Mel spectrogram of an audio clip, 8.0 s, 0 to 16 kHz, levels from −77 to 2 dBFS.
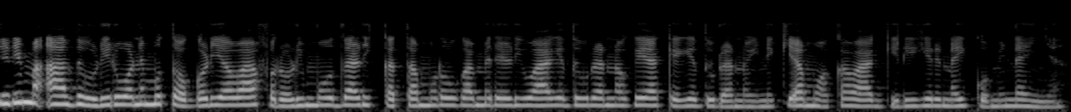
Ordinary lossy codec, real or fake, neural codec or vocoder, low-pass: none; real; none; 7.2 kHz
